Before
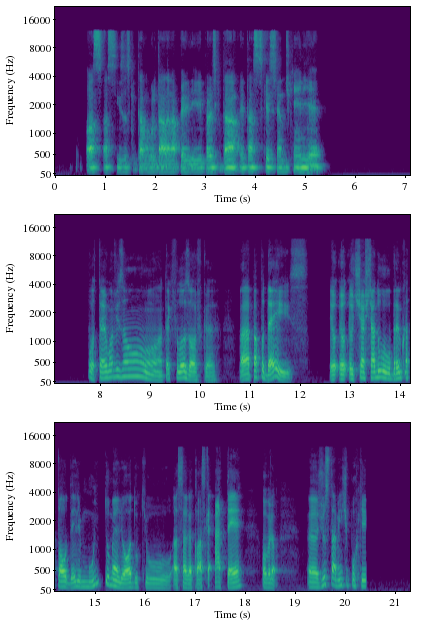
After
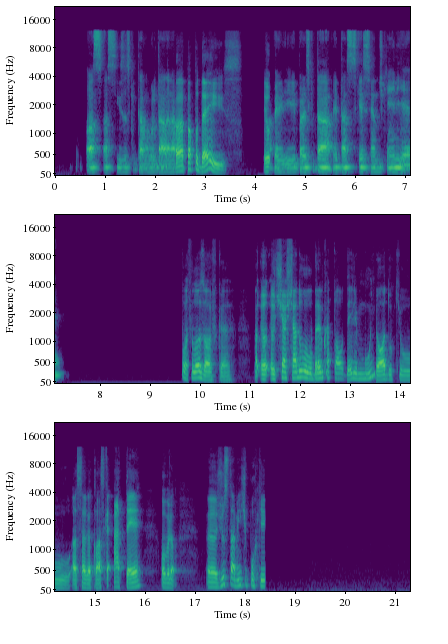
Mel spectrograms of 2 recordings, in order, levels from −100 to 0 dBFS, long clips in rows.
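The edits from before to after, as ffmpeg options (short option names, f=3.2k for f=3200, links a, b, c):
-filter_complex "[0:a]asplit=7[a][b][c][d][e][f][g];[a]atrim=end=2.422[h];[b]atrim=start=10.838:end=12.712[i];[c]atrim=start=2.418:end=7.902[j];[d]atrim=start=9.468:end=10.842[k];[e]atrim=start=12.708:end=14.51,asetpts=PTS-STARTPTS,afade=t=out:st=1.092:d=0.71:c=qsin:silence=0.0749894[l];[f]atrim=start=14.51:end=15.102,asetpts=PTS-STARTPTS,afade=t=in:d=0.004:c=hsin:silence=0.0749894[m];[g]atrim=start=15.548[n];[h][i]acrossfade=d=0.004:c1=hsin:c2=hsin[o];[o][j]acrossfade=d=0.004:c1=hsin:c2=hsin[p];[p][k]acrossfade=d=0.004:c1=hsin:c2=hsin[q];[l][m]concat=n=2:v=0:a=1[r];[q][r]acrossfade=d=0.004:c1=hsin:c2=hsin[s];[s][n]acrossfade=d=0.004:c1=hsin:c2=hsin"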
